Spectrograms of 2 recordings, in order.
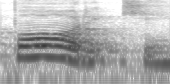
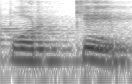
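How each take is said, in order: First: PORque, weight on POR, drawn out; stressed first syllable. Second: "por quê" with the weight on QUÊ; final-syllable stress. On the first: Teacher shows students how to say it, first-syllable stress. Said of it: "não preciso falar por quê". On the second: Teacher shows students the wrong stress, on the last syllable. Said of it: "porque seria aguda". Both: Shown as a demonstration.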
